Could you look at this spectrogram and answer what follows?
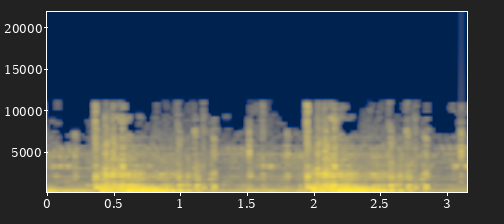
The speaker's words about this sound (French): Regarde dehors, il y a un monsieur bizarre avec une scie mécanique et un masque.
